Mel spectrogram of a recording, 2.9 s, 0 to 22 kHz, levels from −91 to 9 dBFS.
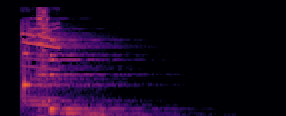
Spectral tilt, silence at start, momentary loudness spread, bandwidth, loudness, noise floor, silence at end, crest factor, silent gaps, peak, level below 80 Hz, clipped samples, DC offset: -1 dB/octave; 0.2 s; 23 LU; 16.5 kHz; -28 LUFS; -87 dBFS; 1.7 s; 22 dB; none; -16 dBFS; -62 dBFS; under 0.1%; under 0.1%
